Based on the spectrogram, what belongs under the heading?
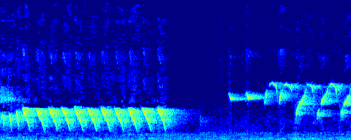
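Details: Rapid series of about a dozen downward-slurred notes from a yellow canary, a short pause, then a higher run of quick rising chirps.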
